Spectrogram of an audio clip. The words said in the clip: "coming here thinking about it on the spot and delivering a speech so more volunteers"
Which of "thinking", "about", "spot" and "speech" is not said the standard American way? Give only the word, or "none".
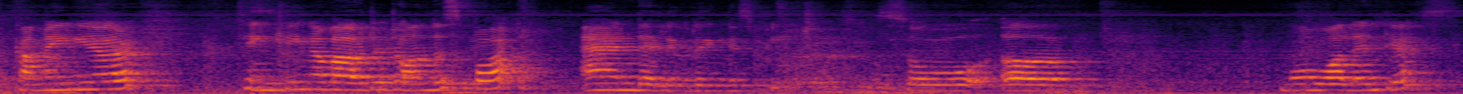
thinking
